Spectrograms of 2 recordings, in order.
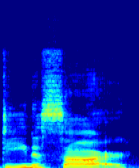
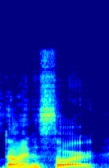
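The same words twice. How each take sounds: First: It uses a classical Greek or Latin pronunciation. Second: It uses the usual modern English pronunciation. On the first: The speaker calls it right. "the intended pronunciations of how Greek and Latin are actually pronounced" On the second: The speaker calls it wrong. "It is not pronounced dinosaur"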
